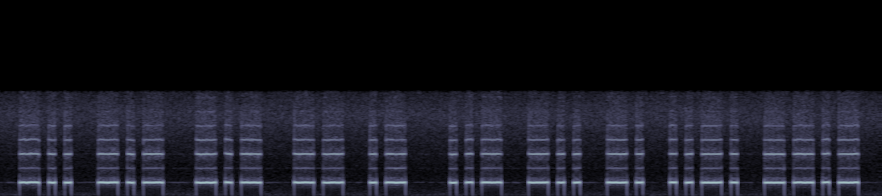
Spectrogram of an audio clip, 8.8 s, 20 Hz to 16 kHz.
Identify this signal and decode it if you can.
Morse code, heard as a keyed tone, about 15 wpm, 1160 Hz. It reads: DKKMA UDNFQ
